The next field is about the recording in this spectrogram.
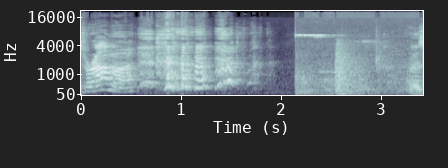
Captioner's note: laughs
